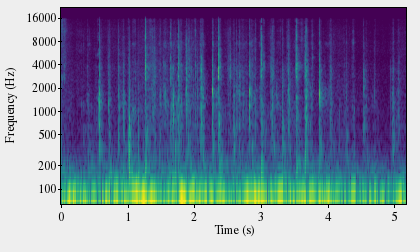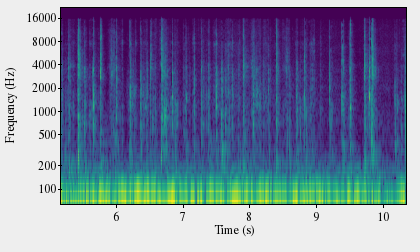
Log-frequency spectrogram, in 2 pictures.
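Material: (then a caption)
Plastic, metal. Both hands type steadily with their fingertips on a full-size gaming keyboard with a grey metal top plate and black plastic keys. It makes a continuous stream of short, bright clicks over a constant low hum.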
